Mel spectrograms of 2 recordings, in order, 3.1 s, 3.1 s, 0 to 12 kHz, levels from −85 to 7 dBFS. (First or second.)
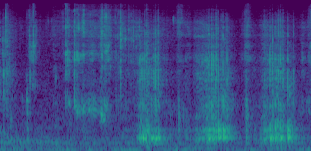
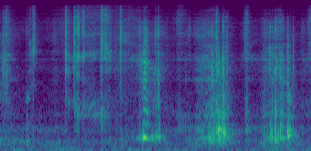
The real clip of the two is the first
